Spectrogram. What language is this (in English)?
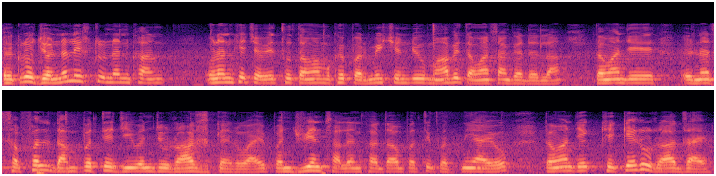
Sindhi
